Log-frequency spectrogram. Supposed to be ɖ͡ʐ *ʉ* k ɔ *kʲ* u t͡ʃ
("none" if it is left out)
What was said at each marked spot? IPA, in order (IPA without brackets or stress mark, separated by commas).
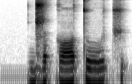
ə, t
